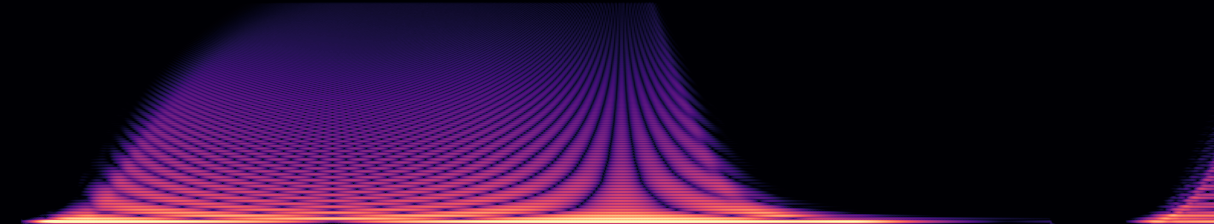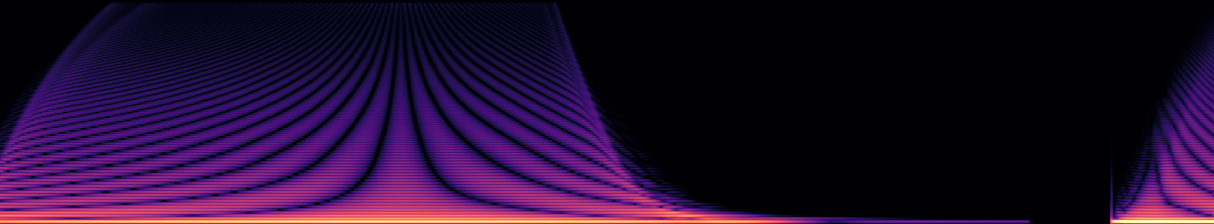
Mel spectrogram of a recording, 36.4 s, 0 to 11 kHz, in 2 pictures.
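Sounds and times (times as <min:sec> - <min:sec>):
synthesizer filter sweeps with drive: 0:00.4 - 0:13.2, 0:17.0 - 0:30.7, 0:34.9 - 0:36.4.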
